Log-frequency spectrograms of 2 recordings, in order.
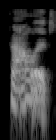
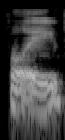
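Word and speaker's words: Fallot: deficits let's talk about tetrology of fallet or fet depends on how you pronounce it um this composes of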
